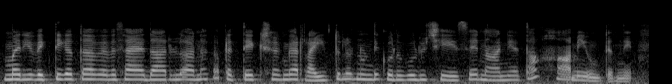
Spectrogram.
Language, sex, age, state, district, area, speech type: Telugu, female, 18-30, Telangana, Hyderabad, urban, spontaneous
